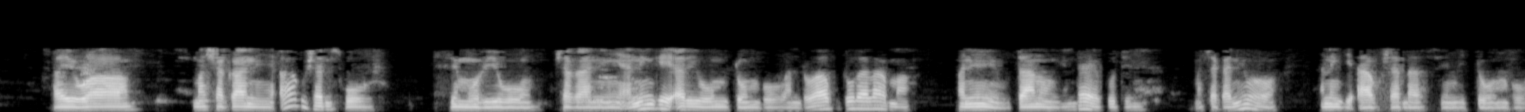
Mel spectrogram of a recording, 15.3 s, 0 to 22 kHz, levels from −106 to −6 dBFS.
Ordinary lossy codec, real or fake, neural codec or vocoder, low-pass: MP3, 24 kbps; real; none; 3.6 kHz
